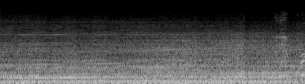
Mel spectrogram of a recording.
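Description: Lamborghini Aventador LP700-4 engine pulling hard at full throttle on the Las Vegas Motor Speedway track, a loud, dense, continuous roar with a faint voice talking underneath.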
